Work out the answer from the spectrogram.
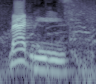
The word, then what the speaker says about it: Magnus: Is it Magus or Magnus? I said it right. I doubted myself. Magnus. Magnus.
